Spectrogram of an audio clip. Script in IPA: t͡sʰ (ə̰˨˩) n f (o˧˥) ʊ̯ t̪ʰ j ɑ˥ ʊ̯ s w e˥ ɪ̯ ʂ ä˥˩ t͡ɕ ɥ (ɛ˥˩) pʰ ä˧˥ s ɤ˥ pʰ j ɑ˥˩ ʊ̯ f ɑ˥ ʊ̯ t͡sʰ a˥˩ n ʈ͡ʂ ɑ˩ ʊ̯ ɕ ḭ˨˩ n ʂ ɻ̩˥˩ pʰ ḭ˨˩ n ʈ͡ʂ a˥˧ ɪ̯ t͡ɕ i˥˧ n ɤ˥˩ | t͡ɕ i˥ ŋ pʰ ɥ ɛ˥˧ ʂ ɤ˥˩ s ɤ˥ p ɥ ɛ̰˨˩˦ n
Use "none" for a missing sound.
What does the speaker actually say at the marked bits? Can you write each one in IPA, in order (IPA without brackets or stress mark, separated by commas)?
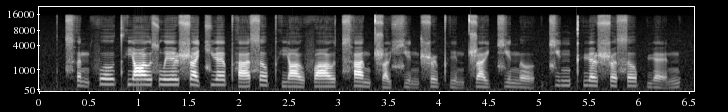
ə̰˨˩, o˥, ɛ˥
